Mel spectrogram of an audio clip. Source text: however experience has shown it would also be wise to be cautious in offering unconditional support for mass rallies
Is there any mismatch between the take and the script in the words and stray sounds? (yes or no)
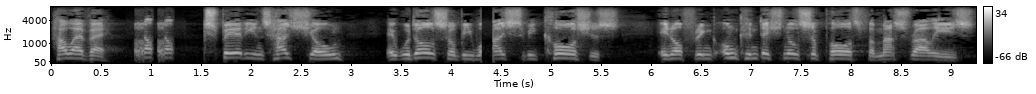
yes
